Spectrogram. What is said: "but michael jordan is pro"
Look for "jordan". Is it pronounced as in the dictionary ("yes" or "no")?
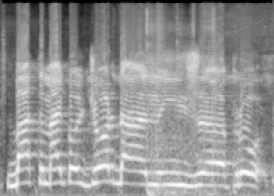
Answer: yes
